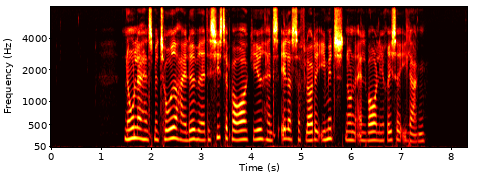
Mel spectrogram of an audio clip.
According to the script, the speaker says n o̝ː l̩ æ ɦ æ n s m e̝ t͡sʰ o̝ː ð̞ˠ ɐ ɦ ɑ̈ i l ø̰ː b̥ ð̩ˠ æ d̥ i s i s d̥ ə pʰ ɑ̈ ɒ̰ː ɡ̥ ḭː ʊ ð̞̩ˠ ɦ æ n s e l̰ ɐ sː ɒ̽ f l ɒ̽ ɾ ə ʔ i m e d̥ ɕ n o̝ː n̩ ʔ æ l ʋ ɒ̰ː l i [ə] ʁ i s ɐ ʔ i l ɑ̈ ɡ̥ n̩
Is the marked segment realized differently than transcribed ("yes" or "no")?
no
